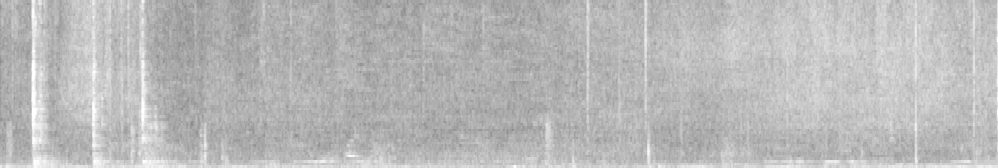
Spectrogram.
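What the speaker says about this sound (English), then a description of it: "Let the grill do its magic." Homemade hamburger patties and sautéed mushrooms sizzle on an outdoor grill, a faint, steady hiss with small pops and crackles running throughout the ten seconds.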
